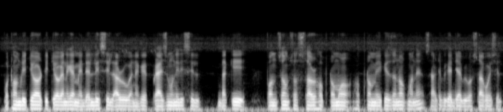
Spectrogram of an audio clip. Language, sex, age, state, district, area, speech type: Assamese, male, 18-30, Assam, Charaideo, rural, spontaneous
